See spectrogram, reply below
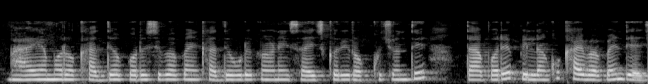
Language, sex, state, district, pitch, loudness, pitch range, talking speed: Odia, female, Odisha, Khordha, 220 Hz, -15 LUFS, 215-225 Hz, 140 wpm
